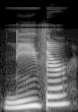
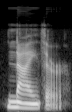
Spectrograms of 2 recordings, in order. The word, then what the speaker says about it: neither: Either with an E or either with an I. Either, either. And that would be the same for neither, neither.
